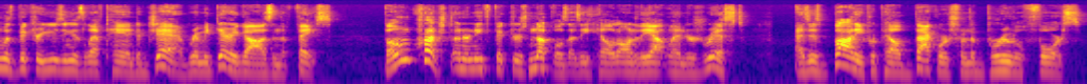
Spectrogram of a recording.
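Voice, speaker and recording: A man's voice: fairly high pitch, bright, forceful tone. A man reading a science fiction action story aloud as its narrator, with a dramatic storytelling delivery.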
